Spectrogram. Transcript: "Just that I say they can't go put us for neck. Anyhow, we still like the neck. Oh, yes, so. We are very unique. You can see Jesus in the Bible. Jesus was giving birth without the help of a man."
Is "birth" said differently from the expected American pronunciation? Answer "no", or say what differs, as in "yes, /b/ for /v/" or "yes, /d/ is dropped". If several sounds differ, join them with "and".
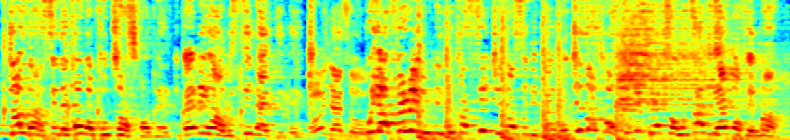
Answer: yes, /s/ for /θ/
